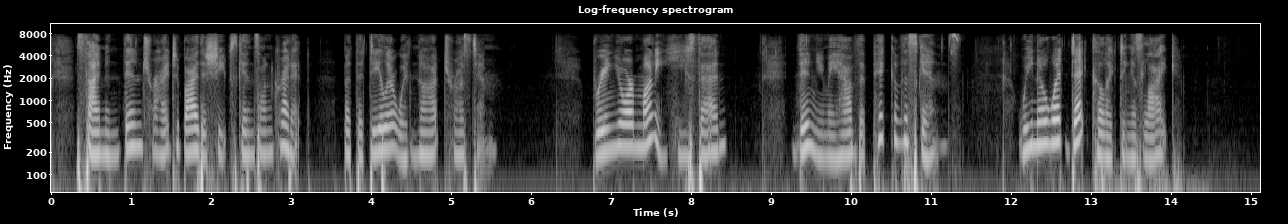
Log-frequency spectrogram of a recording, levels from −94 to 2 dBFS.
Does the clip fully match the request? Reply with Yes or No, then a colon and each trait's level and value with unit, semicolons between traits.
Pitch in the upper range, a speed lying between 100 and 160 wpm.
Yes: high, 195 Hz; average, 150 wpm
